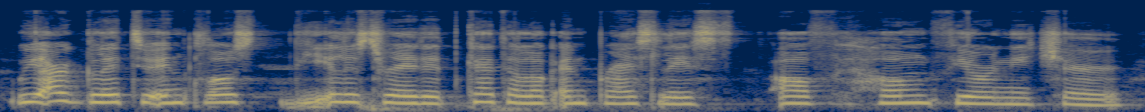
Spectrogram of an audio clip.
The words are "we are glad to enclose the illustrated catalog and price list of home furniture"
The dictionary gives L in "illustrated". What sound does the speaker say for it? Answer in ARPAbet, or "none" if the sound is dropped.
L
